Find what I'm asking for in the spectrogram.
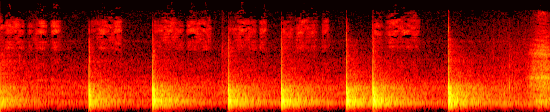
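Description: A pen writes an answer by hand on paper, giving a soft close-up scratching broken by about seven sharp taps and strokes in an uneven rhythm, with no speech.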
